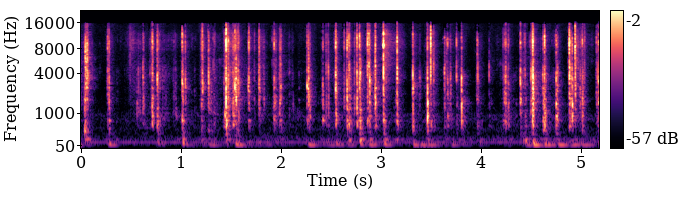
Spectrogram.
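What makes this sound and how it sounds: An Ajazz 308I compact keyboard with plastic, round typewriter-style keycaps is typed on continuously with the fingertips. It gives a rapid, uneven stream of short, bright clacks that die away almost instantly, over a faint steady low hum.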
